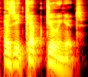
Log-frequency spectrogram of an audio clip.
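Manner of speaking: plain reading voice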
